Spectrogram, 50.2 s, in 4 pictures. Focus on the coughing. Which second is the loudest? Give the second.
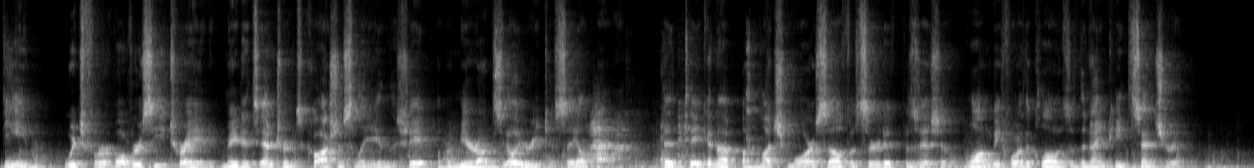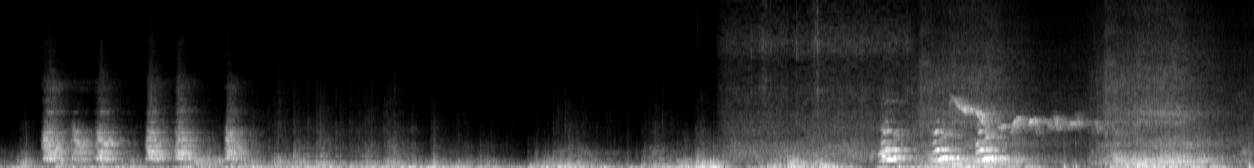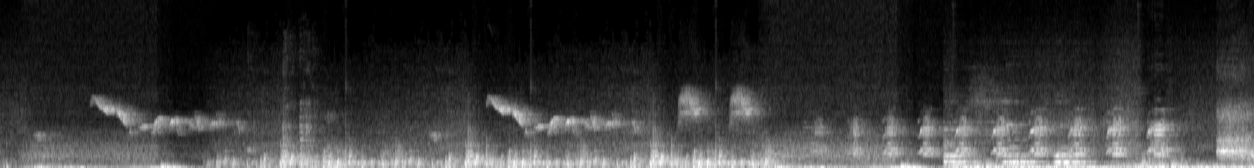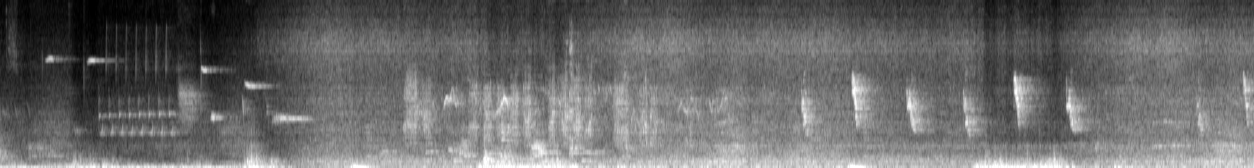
43 s.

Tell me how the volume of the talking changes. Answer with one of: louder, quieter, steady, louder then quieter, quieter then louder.
steady.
